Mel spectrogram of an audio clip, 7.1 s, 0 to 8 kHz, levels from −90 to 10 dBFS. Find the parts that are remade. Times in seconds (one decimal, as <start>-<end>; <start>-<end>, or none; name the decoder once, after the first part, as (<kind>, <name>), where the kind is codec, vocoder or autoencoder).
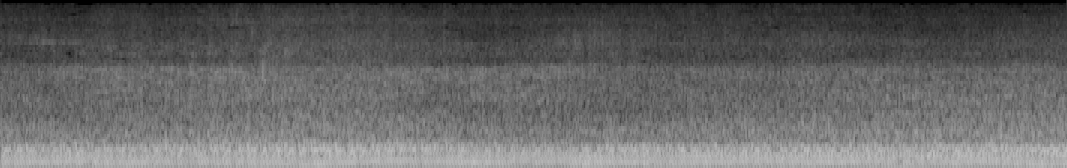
0.6-1.3 (codec, DAC); 1.9-4.3; 6.0-7.1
